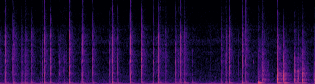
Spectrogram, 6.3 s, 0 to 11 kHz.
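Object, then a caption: Clear plastic deli container. Fingernails tap and scratch a large, clear, hollow, empty plastic deli container held in the hand, making a quick run of about thirty light, crisp clicks with a faint hollow ring near 215 Hz. The taps fade almost instantly, and the final second brings louder, rougher scratching bursts.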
